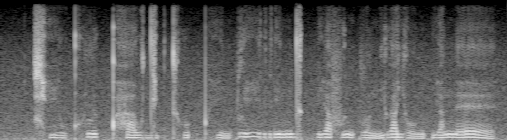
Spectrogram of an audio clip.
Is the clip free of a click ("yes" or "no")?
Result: yes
